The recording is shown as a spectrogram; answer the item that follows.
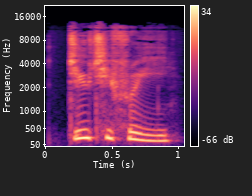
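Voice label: "duty free", British English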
